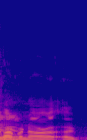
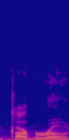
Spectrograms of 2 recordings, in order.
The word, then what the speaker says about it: carbonara: carbonara. I don't even know if I'm saying it right. Yeah. I was calling it a carbarone.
